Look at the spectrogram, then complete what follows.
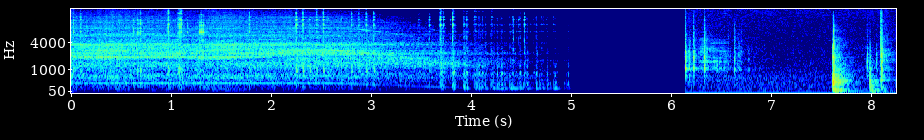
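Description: Electric hand mixer running steadily, its wire beaters whisking egg whites into meringue in a glass bowl; about three seconds in the motor winds down in pitch and stops. Near the end come a few small clicks and a couple of sharp knocks.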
